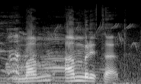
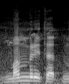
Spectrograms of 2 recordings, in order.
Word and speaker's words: mam amritat: Mom, better to give to overemphasize the long A. Mam amritat, not mamritat. Mam mritat means kill me. Mam amritat means grant me immortality.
